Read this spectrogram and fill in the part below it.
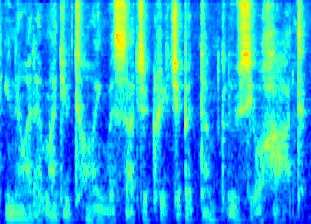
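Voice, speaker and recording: A man playing a suspicious, jealous aristocratic lord in a radio drama, speaking in a husky, haughty, insinuating way. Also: very deep voice, steady tone, fairly quick, fairly bright tone, heavily acted. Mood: jealous, mocking. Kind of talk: 2000s radio drama acting.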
